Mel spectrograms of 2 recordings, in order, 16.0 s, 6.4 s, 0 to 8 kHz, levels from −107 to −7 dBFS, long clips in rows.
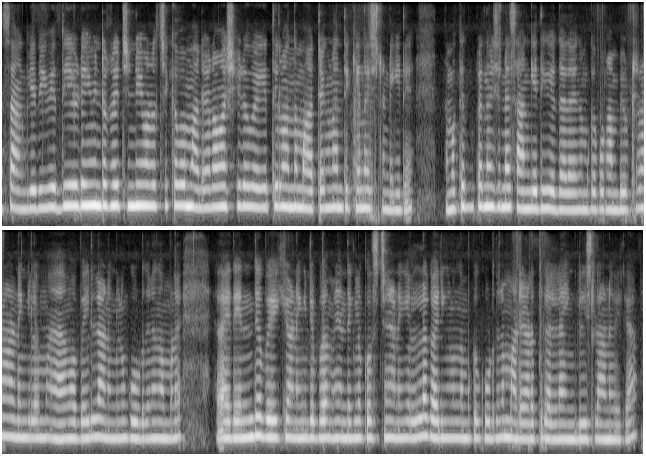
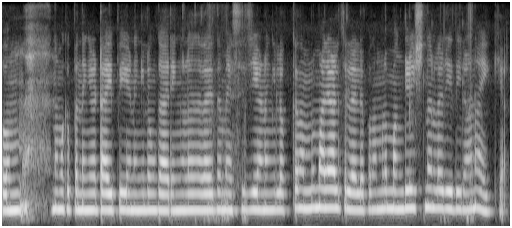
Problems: low volume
